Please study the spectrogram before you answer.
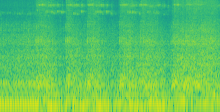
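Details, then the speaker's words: Sport quad, first start-up on choke then warming: picks up cleanly on each throttle blip and settles without stumbling or valve tick; normal throttle response. "Sounds really good. Give you a couple throttle blips."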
